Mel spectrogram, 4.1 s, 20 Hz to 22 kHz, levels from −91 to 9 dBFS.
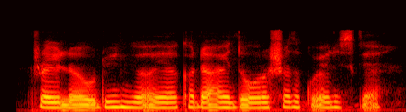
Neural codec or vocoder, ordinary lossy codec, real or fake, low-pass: none; none; real; 7.2 kHz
